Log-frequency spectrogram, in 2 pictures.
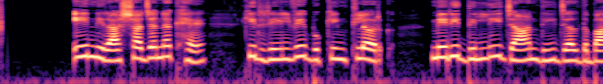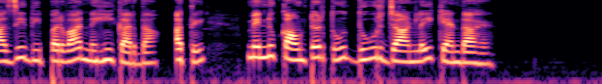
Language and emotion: Punjabi, sad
